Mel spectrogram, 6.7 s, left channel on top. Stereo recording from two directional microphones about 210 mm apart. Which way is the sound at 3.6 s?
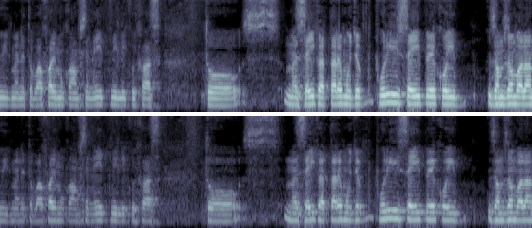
40° left (ahead or behind).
